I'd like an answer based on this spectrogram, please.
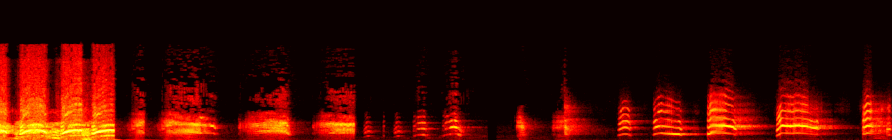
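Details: Monkey calling: a loud, harsh, harmonic burst fills the first second, then a run of short chirping calls with upward bends follows, about three a second, growing clearer and more tonal toward the end; quiet background.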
